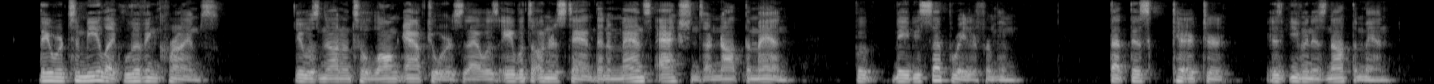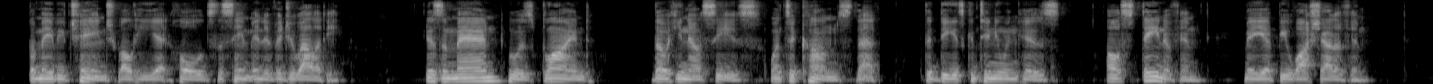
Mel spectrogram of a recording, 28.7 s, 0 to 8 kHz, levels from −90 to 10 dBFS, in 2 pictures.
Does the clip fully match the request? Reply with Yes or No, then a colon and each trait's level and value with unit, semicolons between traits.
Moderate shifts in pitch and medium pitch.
No: average, 3.4 semitones; low, 110 Hz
